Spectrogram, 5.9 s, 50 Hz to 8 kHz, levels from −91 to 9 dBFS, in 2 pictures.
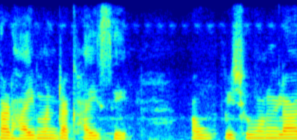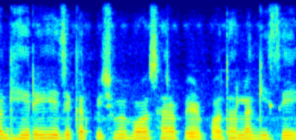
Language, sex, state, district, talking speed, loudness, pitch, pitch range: Chhattisgarhi, female, Chhattisgarh, Jashpur, 160 wpm, -21 LUFS, 180 Hz, 165-185 Hz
